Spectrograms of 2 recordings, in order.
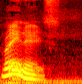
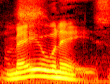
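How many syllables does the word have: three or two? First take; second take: two; three. First: The word is said with two syllables. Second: The word is said with three syllables. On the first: This is how people in the southeastern United States say it. "Two syllables" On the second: This is how people west of Indiana say it. "Three syllables"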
